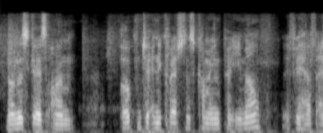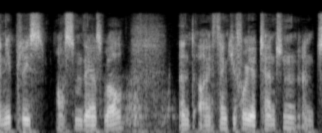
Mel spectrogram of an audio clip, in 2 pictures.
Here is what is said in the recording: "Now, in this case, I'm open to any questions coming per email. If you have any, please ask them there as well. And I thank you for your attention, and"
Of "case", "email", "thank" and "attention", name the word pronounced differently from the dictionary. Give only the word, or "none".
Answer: none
